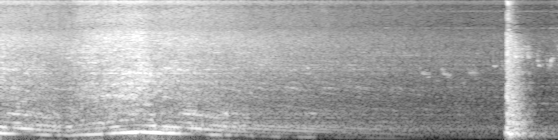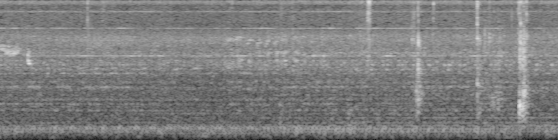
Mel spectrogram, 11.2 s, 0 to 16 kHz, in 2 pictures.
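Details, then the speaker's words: Suzuki Vitara revived after sitting 13 years, run 15–20 minutes at a time to free up: engine revs up and falls back smoothly, then drops to a quiet even idle; running well so far. "I'll let it run 15, 20 minutes at a time, and I'll turn it off, start it up, turn it off, start it up."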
